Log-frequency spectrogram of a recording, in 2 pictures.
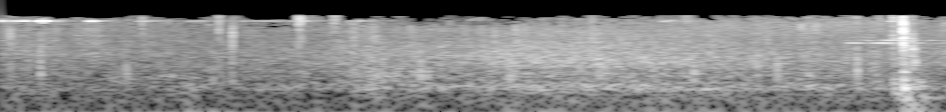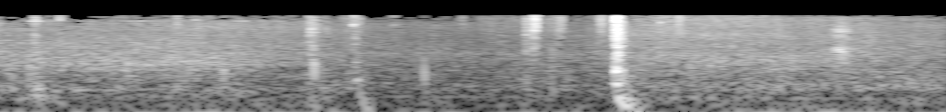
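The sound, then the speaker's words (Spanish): Person getting out of a car: two sharp clunks, likely a door, stand out over a steady, faint bed of background noise, with no talk. “Al momento, Steven sale de su coche y la sorprende.”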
